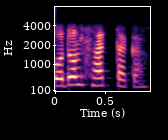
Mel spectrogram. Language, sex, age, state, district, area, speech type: Bengali, female, 45-60, West Bengal, Uttar Dinajpur, urban, conversation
